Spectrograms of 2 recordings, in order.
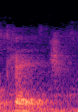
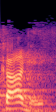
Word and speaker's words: Kage: Yeah, somebody told me that instead of Uncle Kage, the guy says Uncle Cage. – Yeah, there's some people have said that. Oh, Uncle Cage. I said, no, it's pronounced Kage.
